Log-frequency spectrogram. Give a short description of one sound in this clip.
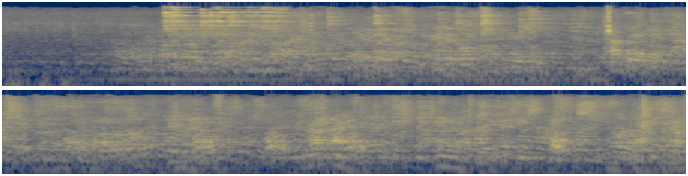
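A crowd of older men and women chat all around.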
